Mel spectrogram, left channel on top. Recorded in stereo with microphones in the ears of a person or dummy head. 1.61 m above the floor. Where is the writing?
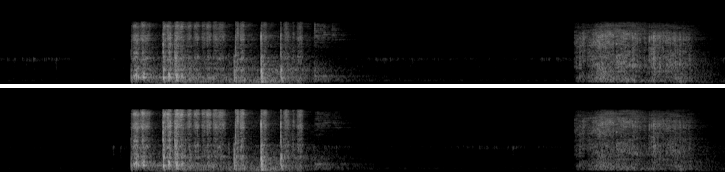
20° right (ahead or behind), 0.5 m.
